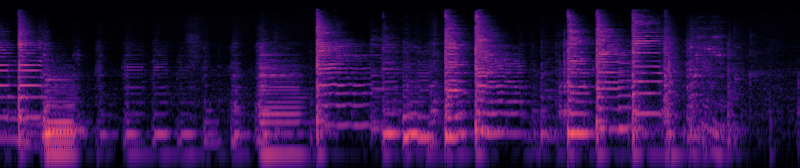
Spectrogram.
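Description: Acoustic guitar strummed, a run of chords played without singing, which thins out and fades away near the end.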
